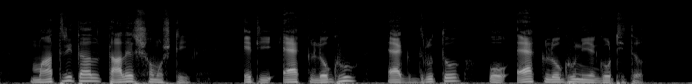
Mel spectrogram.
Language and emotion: Bengali, neutral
